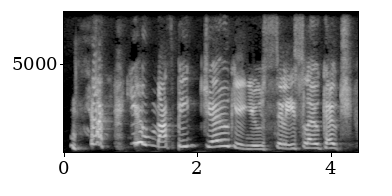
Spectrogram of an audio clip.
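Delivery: high, drawn-out sneer with a laugh; laughing, high-pitched mockery. A narrator's reading. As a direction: scoff like a cocky hare. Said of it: "sneered Hare".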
